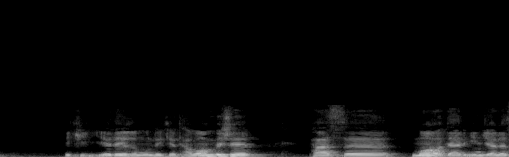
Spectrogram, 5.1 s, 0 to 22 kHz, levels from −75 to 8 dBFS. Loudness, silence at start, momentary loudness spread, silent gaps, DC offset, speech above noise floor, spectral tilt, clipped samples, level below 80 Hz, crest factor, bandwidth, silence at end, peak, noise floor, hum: -18 LUFS; 0.65 s; 15 LU; none; under 0.1%; 35 dB; -8.5 dB/octave; under 0.1%; -54 dBFS; 16 dB; 7 kHz; 0 s; -2 dBFS; -52 dBFS; none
